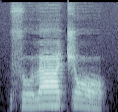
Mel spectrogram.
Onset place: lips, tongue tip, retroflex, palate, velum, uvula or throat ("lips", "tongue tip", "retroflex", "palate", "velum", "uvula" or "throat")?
tongue tip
